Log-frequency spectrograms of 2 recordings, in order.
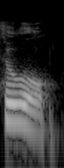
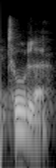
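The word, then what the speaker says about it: Thule: will have rules right so how would you pronounce it and according to the german rules probably tula yeah that's probably correct yeah by the way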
